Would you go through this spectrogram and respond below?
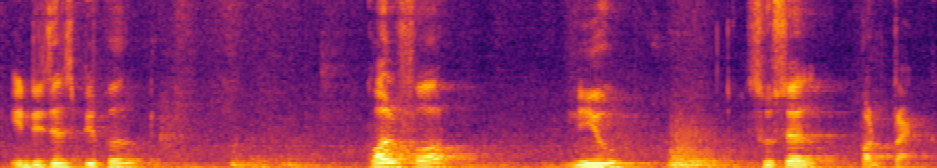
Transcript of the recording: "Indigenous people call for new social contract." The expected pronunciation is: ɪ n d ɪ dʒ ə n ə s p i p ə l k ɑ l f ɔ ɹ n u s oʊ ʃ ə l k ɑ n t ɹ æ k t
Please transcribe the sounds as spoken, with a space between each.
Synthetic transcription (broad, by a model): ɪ n d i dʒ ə n s p i p ə l k ɑ l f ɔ ɹ n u s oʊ s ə l k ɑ n t ɹ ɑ k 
